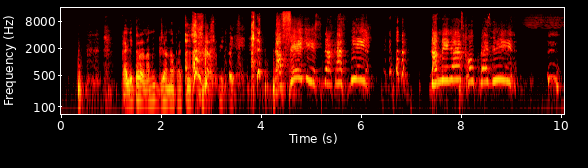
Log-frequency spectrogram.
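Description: A young man groans in distress.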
